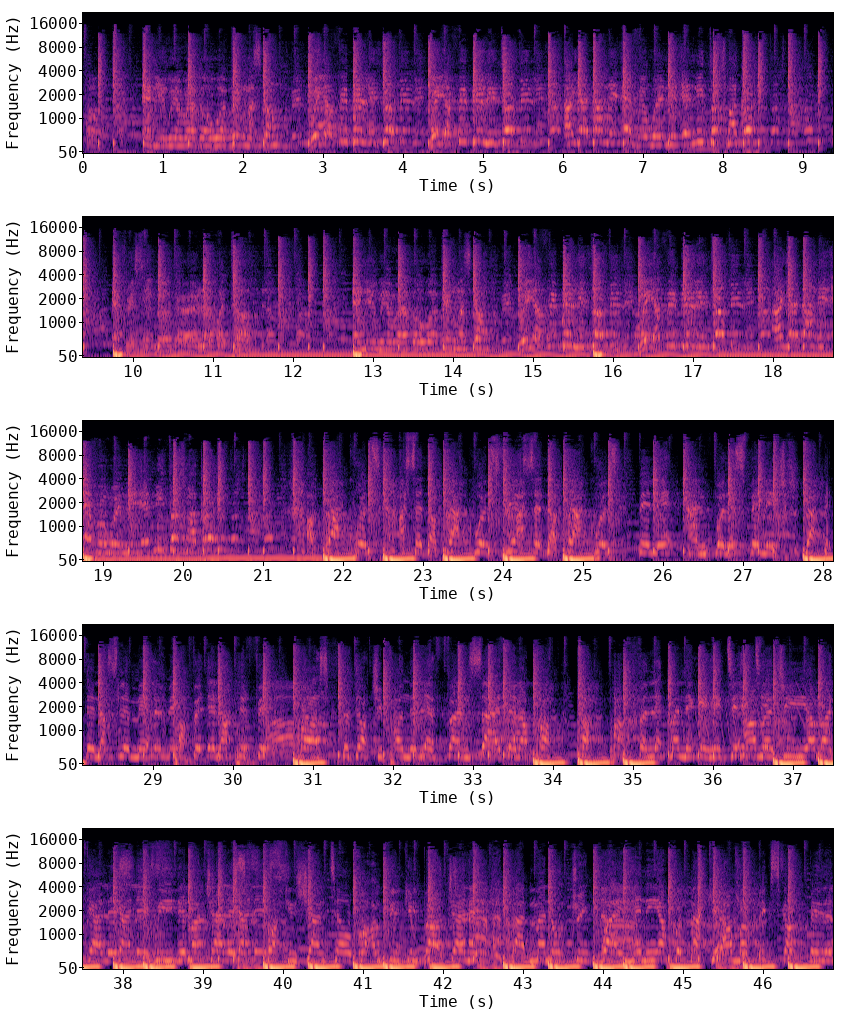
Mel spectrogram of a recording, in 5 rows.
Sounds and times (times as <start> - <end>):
Music: 0.0 - 46.8.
